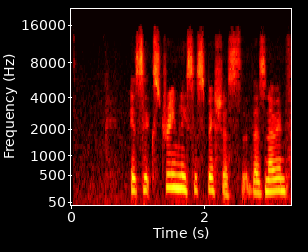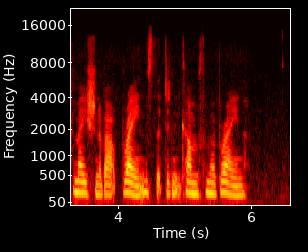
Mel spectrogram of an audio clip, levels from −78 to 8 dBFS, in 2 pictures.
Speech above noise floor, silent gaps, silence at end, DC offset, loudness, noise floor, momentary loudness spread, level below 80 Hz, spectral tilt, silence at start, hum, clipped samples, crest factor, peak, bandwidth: 35 dB; none; 0.65 s; under 0.1%; -22 LUFS; -57 dBFS; 9 LU; -58 dBFS; -4.5 dB/octave; 0.9 s; none; under 0.1%; 18 dB; -4 dBFS; 16 kHz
